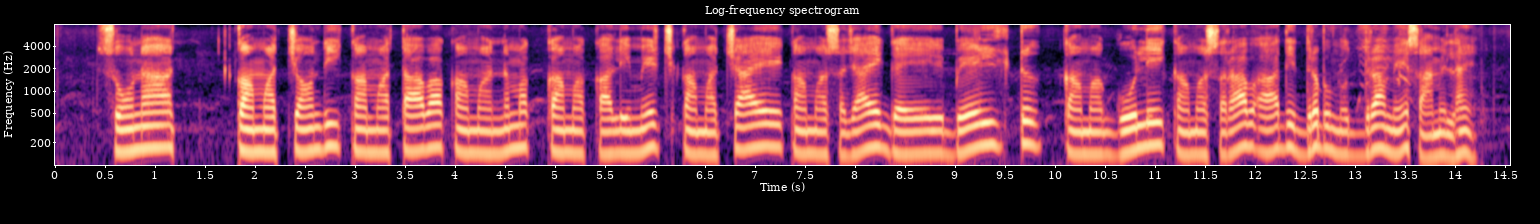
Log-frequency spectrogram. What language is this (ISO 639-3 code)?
hin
